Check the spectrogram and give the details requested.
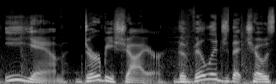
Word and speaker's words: Eyam: Eyam, Derbyshire, the village that chose to die. Eyam, pronounced Eam, sits in the Derbyshire Dales within the Peak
